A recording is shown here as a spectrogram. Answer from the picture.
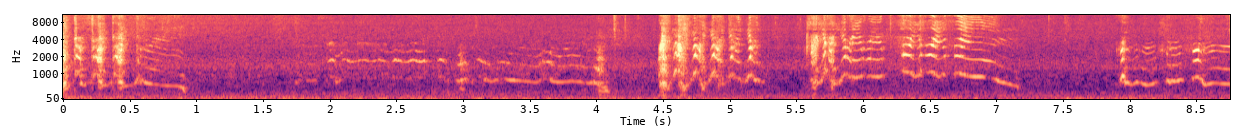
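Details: Red foxes of a local family gekkering while fighting and disagreeing: wavering, harmonic whining cries broken by sharp clicks and chattering bursts, several overlapping outbursts with short gaps, over low background rumble.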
